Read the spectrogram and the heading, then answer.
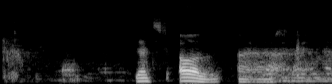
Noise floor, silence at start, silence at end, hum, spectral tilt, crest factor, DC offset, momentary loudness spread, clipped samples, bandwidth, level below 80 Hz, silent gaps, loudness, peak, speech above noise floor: -53 dBFS; 0.05 s; 0 s; none; -8.5 dB/octave; 20 dB; under 0.1%; 25 LU; under 0.1%; 7.6 kHz; -60 dBFS; none; -21 LUFS; -2 dBFS; 33 dB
